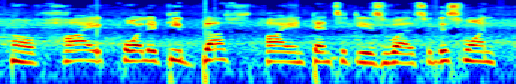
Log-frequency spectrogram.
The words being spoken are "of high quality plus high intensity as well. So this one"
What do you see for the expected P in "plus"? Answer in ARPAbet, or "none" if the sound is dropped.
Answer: B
